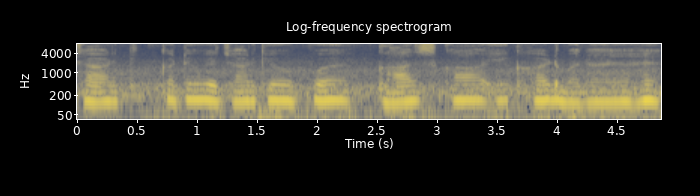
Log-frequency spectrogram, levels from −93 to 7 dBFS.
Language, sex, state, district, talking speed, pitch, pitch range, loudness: Hindi, male, Maharashtra, Mumbai Suburban, 160 wpm, 140 Hz, 130-145 Hz, -16 LUFS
